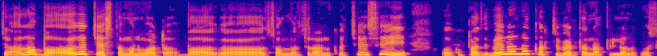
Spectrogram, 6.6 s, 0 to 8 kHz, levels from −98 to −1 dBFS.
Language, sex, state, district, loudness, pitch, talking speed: Telugu, male, Andhra Pradesh, Anantapur, -17 LUFS, 245 Hz, 120 wpm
